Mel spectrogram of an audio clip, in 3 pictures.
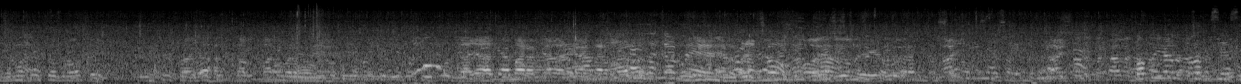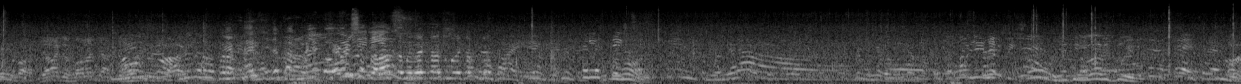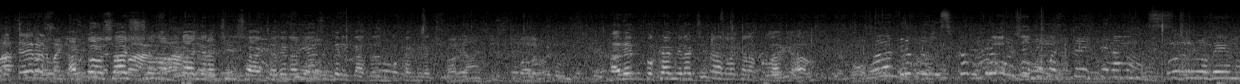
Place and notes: Crete, Samaria Gorge - hikers
hikers resting by a mountain stream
